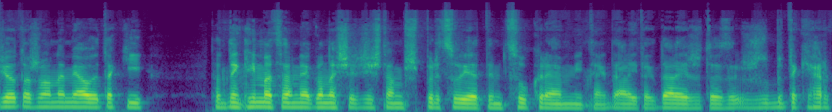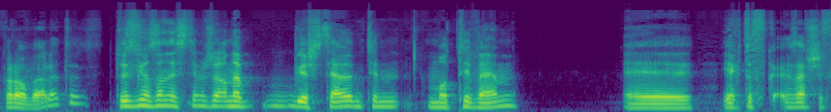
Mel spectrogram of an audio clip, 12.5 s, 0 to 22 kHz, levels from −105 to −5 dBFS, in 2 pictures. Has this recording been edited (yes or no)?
yes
